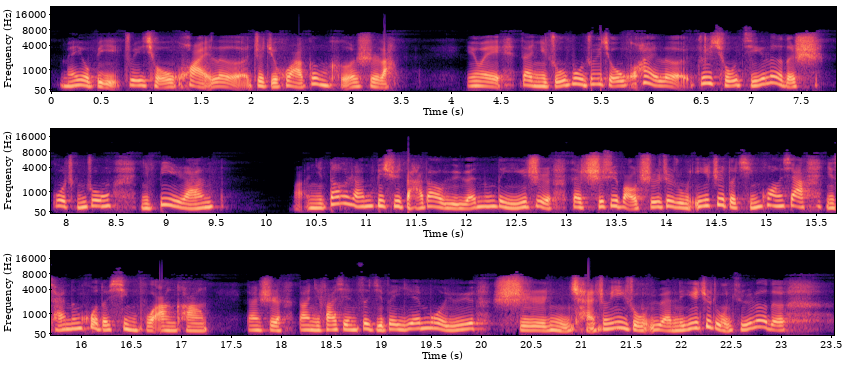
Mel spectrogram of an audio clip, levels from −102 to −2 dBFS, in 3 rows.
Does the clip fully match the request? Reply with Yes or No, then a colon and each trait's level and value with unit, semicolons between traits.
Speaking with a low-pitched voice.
No: high, 205 Hz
